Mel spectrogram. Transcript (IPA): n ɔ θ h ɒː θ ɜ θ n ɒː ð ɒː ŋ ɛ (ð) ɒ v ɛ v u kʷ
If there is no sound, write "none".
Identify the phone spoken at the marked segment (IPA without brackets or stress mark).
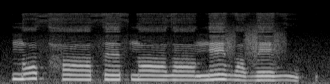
v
